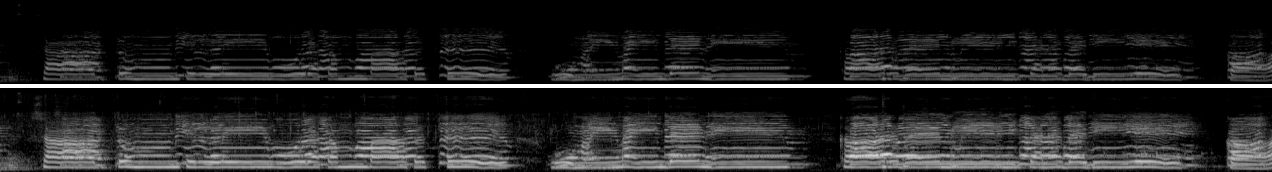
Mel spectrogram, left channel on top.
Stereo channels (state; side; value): quieter; left; 18.7 dB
